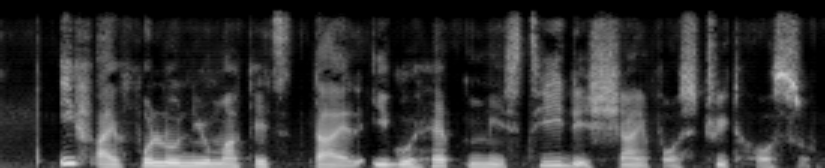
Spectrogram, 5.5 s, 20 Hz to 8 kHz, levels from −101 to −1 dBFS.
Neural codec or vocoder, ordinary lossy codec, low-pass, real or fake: codec, 16 kHz, 4 kbps, X-Codec, WavLM features, trained on Multilingual LibriSpeech; none; 7.2 kHz; fake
